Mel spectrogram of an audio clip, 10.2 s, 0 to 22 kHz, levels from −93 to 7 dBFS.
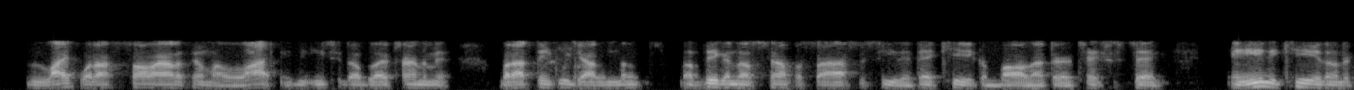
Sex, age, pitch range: male, 30-49, 85-105 Hz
